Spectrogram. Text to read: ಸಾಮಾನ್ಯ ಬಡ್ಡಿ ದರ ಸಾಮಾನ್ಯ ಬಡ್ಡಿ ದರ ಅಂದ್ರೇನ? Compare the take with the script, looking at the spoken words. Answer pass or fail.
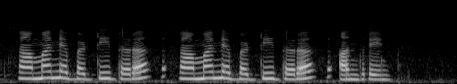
pass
